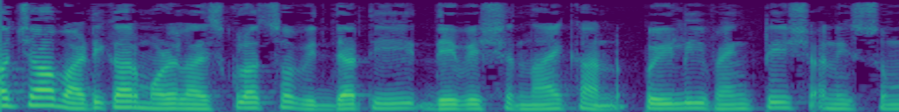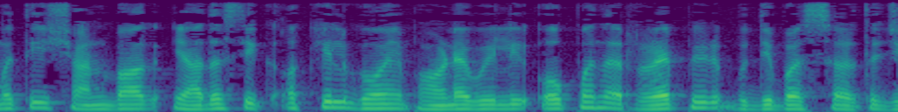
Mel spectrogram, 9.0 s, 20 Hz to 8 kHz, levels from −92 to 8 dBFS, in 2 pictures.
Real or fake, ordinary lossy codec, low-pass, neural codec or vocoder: real; none; 7.2 kHz; none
